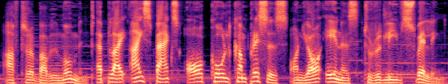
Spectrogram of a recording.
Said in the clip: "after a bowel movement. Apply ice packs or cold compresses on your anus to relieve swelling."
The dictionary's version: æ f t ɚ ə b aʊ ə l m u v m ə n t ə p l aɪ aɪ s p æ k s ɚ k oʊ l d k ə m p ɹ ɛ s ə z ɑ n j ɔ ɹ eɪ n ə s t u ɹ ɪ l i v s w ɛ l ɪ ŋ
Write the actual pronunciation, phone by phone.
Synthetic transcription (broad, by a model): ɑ f t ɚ ə b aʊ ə l m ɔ m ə n t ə p l aɪ aɪ s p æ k s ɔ k oʊ l d k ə m p ɹ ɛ s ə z ɑ n j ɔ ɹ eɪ n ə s t u ɹ ɪ l i v s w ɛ l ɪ ŋ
